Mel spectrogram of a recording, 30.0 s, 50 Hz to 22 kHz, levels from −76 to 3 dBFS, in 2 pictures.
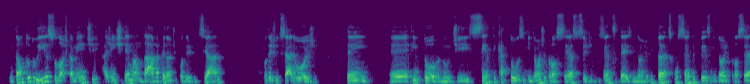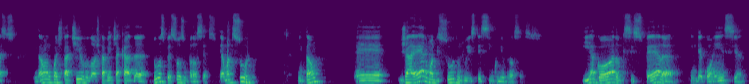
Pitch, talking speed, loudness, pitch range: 130 Hz, 140 wpm, -25 LUFS, 115-145 Hz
